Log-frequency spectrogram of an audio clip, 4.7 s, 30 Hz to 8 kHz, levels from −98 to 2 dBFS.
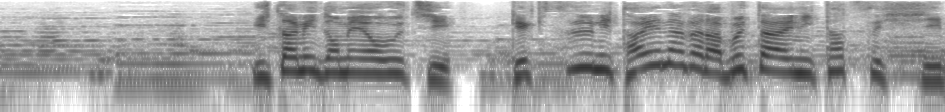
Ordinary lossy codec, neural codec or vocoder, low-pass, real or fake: MP3, 32 kbps; codec, 16 kHz, 4 kbps, X-Codec, HuBERT features, trained on balanced general audio; 7.2 kHz; fake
